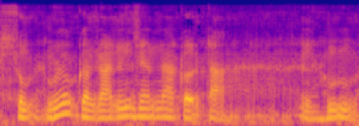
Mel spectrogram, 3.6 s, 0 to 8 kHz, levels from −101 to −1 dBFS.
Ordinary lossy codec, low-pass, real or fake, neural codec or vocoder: AAC, 48 kbps; 7.2 kHz; fake; autoencoder, 22.05 kHz, a latent of 192 numbers a frame, VITS, trained on many speakers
